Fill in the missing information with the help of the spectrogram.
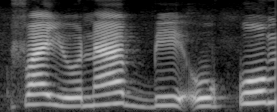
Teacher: ikhfa safawi, ada mim mati bertemu dengan huruf ba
